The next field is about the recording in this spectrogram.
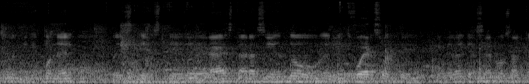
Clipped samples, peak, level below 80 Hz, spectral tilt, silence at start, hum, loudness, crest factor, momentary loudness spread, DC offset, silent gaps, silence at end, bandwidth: under 0.1%; -14 dBFS; -46 dBFS; -7.5 dB/octave; 0 s; none; -31 LUFS; 16 dB; 6 LU; under 0.1%; none; 0 s; over 20 kHz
